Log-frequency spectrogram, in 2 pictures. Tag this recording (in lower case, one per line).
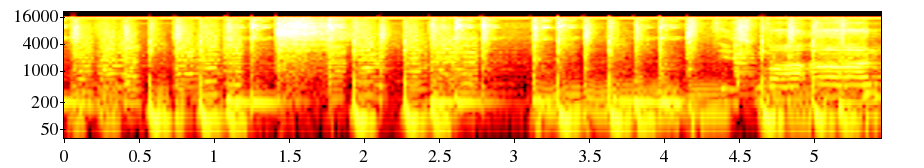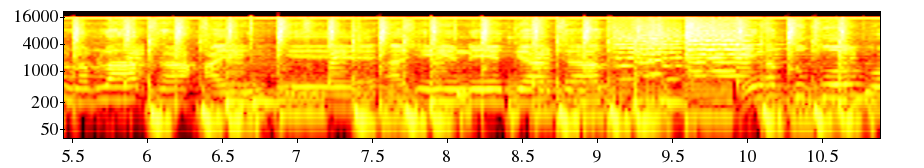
music
music of africa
